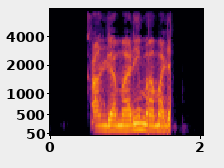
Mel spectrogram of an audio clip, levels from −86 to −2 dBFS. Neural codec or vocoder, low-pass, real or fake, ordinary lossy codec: none; 7.2 kHz; real; MP3, 48 kbps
